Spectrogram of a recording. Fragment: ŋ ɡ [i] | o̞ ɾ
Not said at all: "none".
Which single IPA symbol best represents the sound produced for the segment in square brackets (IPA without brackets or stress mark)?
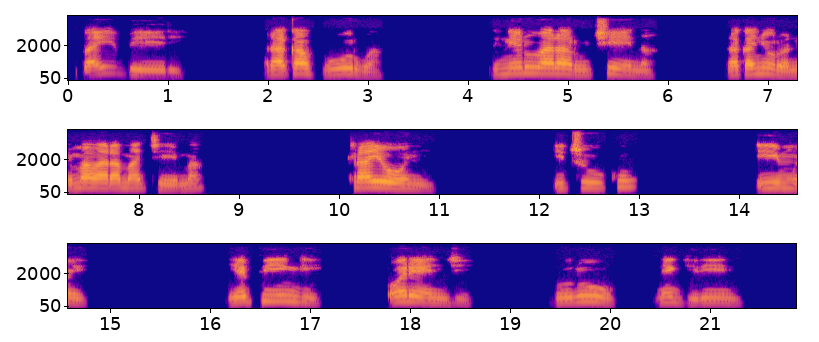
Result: i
